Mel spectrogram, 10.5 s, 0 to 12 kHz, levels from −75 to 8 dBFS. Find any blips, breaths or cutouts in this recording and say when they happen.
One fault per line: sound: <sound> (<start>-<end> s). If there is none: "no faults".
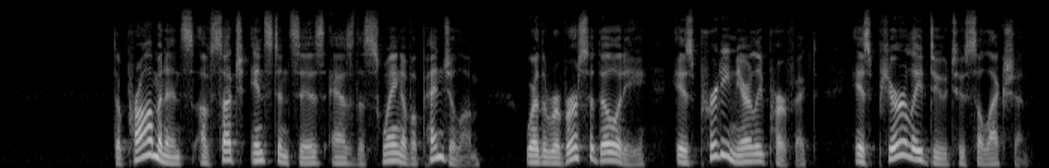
no faults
